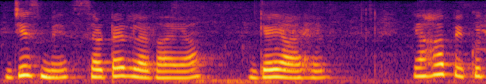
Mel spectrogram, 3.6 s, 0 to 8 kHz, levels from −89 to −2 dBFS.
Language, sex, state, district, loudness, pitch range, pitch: Hindi, female, Bihar, West Champaran, -14 LUFS, 245-295 Hz, 260 Hz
